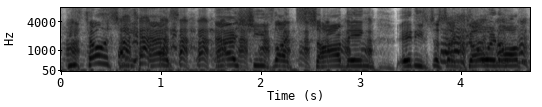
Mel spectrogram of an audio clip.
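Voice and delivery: can barely get it out for laughing; laughing in disbelief. Real, not acted. Telling a friend about the absurd funeral, laughing high.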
